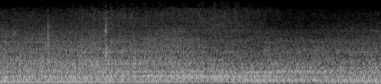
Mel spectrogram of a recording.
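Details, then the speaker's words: Plymouth Duster race car, new V8 run without throttle cable: steady fast idle around 2,000–2,100 rpm, 60 psi oil pressure, smooth with no knocks or ticks, timing still needs tuning; normal running. "There we go. Sounds awesome. We ramp up the RPM."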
